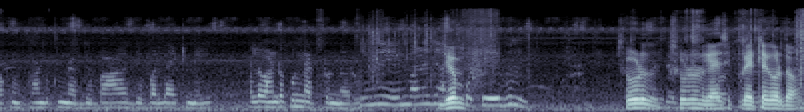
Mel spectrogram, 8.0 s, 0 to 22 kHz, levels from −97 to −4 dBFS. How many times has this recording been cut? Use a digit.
1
